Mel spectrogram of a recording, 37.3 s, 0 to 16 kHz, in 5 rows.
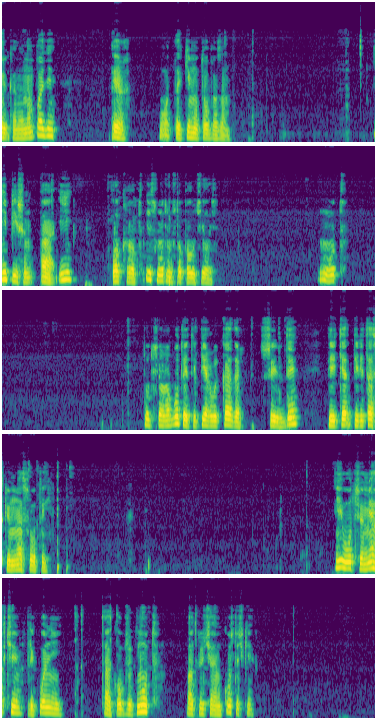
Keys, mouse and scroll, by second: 0.6-1.6 scroll up 1, 1.6-2.0 scroll up 2, 2.0 r, 5.0 middle click, 8.7 a, 8.7 i, 10.7 space, 16.9 space, 17.8 click, 20.4 shift+d, 23.5 space, 28.0-31.1 scroll down 2, 28.3 middle click, 31.1 click, 34.0 click, 34.0 middle click, 36.0-36.5 scroll up 2, 36.5-36.9 scroll up 1, 36.9-37.3 scroll down 1.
